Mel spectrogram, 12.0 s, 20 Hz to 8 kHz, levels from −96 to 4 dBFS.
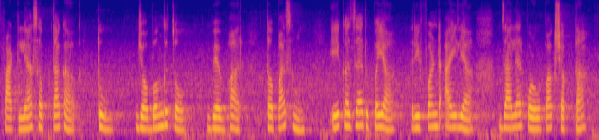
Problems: constant background noise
